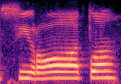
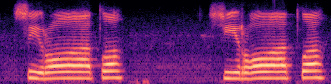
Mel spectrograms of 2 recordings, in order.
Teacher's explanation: را کے اوپر زبر ہو جب تو پڑھیں گے صراط، را کو پر پڑھیں گے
